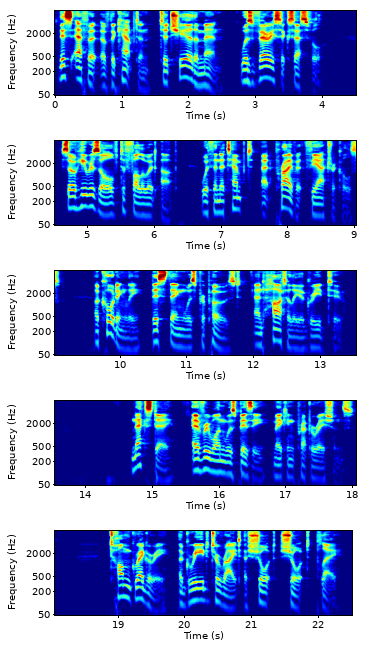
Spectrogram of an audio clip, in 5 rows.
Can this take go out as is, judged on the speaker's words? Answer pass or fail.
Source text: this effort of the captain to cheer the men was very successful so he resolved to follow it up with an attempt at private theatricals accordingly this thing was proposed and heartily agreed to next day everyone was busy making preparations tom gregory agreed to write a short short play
pass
